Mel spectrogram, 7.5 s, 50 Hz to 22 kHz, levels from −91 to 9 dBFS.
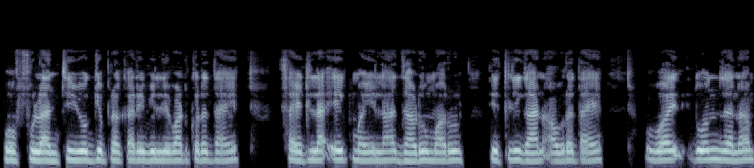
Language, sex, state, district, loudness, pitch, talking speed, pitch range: Marathi, male, Maharashtra, Dhule, -16 LUFS, 180 Hz, 165 wpm, 175-185 Hz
